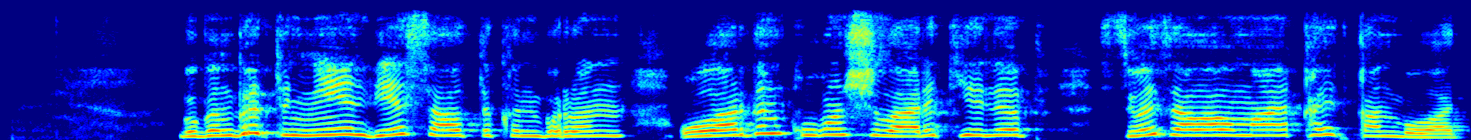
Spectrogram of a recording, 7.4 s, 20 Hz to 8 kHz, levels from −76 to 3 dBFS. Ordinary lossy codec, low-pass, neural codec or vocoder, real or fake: none; 7.2 kHz; codec, 16 kHz, 16 kbps, FunCodec, trained on LibriTTS, 50 frames a second; fake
